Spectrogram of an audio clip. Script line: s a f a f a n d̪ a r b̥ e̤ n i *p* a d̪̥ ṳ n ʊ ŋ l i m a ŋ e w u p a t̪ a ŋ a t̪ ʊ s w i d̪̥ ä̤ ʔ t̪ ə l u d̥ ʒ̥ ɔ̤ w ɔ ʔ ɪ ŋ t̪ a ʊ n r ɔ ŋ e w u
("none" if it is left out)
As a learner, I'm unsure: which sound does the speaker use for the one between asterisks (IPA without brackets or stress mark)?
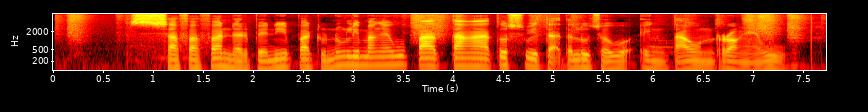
p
